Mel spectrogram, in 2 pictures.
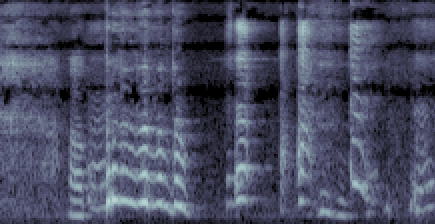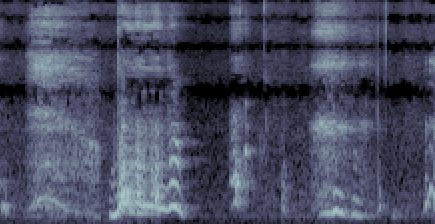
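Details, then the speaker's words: Baby boy laughing who gets hiccups: laughter broken by sharp catching gasps; hiccups. "BL the hiccups oh the hiccups the poor baby"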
